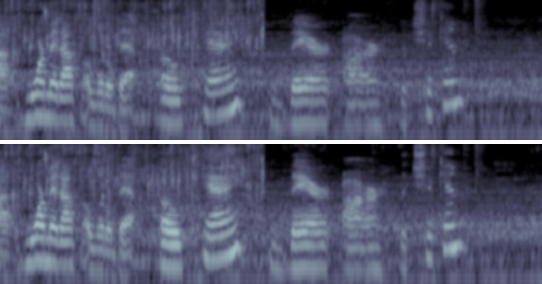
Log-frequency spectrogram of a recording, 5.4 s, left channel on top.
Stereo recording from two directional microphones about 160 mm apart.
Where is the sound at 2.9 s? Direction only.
50° right (ahead or behind).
